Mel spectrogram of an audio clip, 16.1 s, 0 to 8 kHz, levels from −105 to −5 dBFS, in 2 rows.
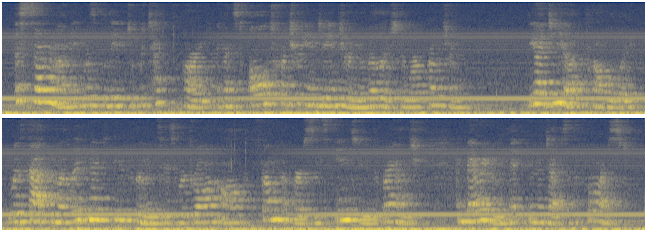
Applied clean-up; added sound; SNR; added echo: none; Telephone; -2 dB; reverberation time 0.9 s.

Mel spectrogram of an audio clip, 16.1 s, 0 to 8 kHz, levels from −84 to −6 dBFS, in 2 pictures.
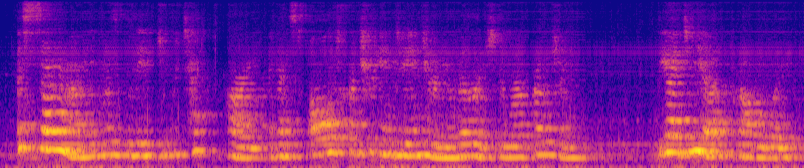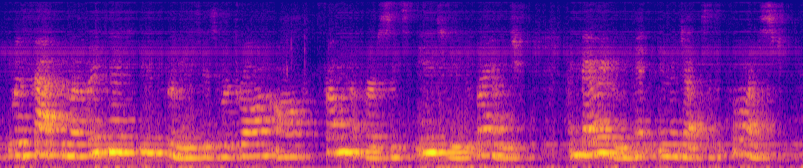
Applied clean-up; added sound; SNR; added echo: neural separator model SepFormer DNS4.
